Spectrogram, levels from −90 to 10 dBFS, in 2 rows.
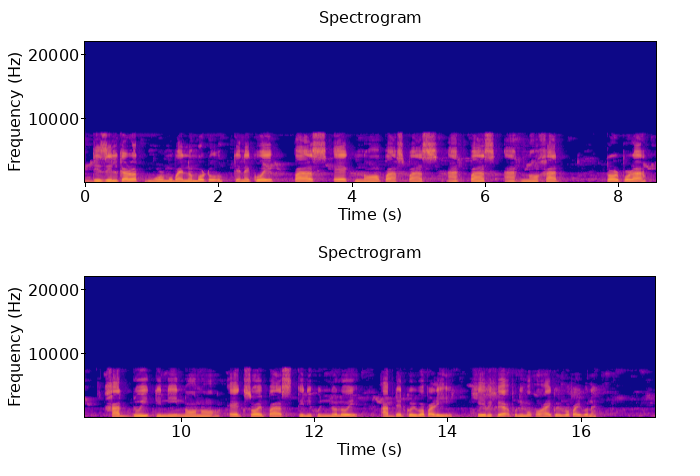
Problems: none marked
